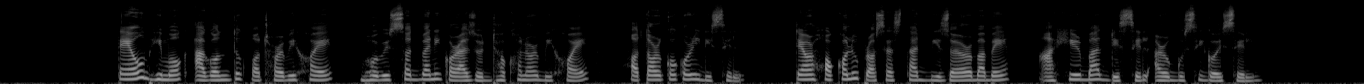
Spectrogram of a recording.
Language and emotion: Assamese, neutral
